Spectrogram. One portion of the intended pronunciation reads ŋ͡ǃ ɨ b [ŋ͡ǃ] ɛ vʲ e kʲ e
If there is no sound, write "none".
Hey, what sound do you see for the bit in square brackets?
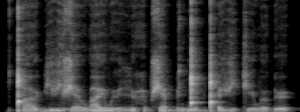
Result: ǃʼ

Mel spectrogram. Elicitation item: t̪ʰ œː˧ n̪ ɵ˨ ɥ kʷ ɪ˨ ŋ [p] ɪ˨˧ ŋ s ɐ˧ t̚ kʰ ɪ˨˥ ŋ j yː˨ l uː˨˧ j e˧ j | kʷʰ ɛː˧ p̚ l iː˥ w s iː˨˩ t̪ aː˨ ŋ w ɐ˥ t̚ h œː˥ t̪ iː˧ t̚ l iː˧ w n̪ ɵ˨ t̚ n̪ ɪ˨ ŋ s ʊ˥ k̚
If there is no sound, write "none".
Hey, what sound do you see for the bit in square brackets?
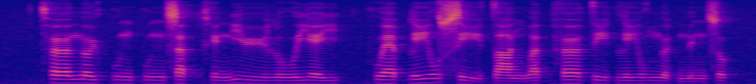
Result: kʷ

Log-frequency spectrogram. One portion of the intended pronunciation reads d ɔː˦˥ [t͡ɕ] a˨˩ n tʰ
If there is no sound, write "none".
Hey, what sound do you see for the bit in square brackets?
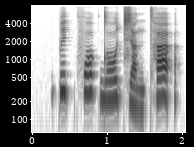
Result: t͡ɕ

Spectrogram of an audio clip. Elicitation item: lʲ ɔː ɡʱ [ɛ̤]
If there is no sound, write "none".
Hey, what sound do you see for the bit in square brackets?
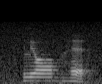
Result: ɛ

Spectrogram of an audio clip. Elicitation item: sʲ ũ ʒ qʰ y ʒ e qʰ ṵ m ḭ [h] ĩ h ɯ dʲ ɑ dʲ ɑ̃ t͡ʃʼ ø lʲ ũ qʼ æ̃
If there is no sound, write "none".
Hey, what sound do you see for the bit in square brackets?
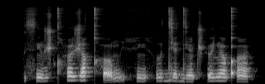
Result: h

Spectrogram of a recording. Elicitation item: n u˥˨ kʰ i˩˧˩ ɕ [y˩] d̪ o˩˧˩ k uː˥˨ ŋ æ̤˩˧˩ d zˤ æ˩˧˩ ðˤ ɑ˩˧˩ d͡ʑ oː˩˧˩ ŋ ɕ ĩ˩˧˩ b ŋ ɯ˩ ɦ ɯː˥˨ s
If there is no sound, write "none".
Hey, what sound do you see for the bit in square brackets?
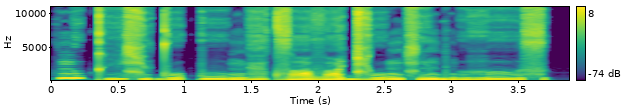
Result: y˩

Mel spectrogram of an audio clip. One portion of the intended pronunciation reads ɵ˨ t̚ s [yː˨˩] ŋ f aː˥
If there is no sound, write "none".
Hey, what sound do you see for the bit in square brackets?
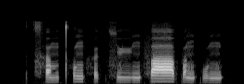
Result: yː˨˩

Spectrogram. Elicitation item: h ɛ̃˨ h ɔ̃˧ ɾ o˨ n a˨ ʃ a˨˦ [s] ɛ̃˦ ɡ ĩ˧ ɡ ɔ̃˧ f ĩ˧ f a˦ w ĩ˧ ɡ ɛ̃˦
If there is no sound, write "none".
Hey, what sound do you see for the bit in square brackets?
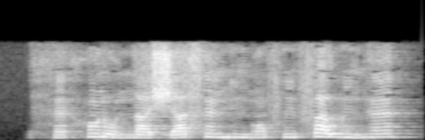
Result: s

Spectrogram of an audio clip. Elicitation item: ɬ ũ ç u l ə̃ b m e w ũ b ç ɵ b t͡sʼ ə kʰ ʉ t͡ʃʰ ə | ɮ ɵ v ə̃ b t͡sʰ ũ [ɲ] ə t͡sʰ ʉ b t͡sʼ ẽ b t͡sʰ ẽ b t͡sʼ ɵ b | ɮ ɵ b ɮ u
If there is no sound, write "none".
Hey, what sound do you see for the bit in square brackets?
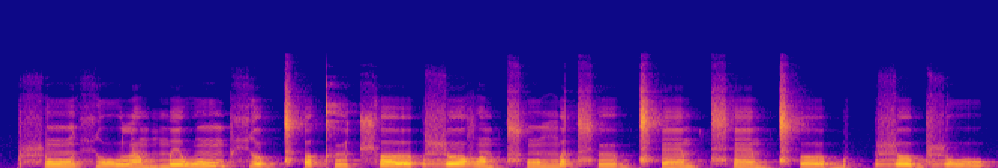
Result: ŋ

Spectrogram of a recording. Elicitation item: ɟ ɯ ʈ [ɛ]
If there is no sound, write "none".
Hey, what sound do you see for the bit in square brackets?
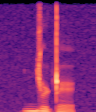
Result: ɛ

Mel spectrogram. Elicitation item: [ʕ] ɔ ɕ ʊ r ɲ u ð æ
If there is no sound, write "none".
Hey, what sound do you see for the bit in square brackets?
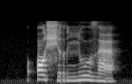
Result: ʔ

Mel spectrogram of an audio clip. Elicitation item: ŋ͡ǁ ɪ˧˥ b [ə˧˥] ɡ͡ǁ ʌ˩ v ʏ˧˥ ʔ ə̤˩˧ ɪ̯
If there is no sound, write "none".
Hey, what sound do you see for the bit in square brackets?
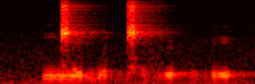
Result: ə˧˥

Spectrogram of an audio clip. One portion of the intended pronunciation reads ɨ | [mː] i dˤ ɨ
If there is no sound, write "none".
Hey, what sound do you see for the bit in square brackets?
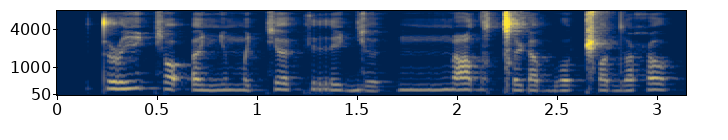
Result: mː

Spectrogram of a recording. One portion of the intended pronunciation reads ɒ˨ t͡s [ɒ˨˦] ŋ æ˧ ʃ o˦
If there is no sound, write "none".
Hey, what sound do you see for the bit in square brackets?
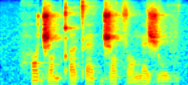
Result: ɒ˨˦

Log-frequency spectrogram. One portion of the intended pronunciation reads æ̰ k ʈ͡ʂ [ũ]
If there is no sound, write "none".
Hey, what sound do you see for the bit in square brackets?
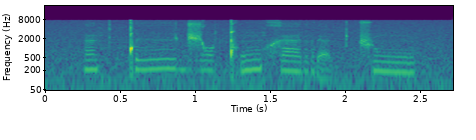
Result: ũ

